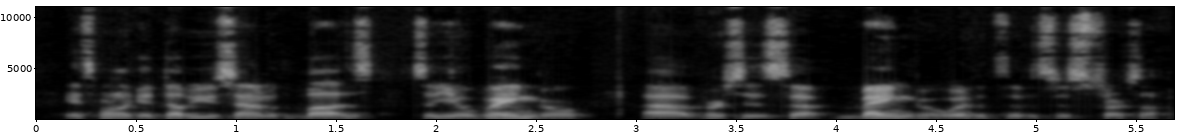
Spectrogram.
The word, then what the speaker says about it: vengo: So like this word right here, instead of being pronounced vengo, it's pronounced bango.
